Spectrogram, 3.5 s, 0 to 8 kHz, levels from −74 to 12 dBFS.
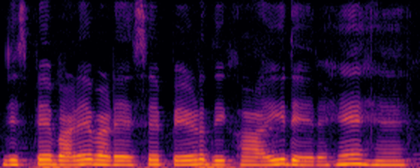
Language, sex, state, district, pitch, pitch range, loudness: Hindi, female, Jharkhand, Ranchi, 195 Hz, 185-210 Hz, -14 LUFS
